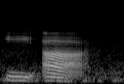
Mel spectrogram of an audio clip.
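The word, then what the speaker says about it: Eadha: It stands for the letter E and is pronounced E spelled E A D H A or E A D H A D H.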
